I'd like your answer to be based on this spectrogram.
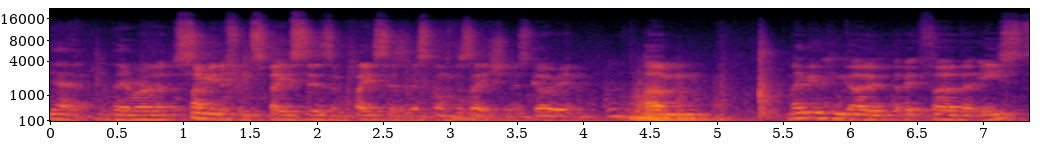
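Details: Adult male speaker; normal voice.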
